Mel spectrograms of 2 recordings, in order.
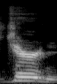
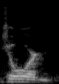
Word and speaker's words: Jordan: It's spelled Jordan, but pronounced Jordan. That's a big show. Oh, they'll let you freaking know it. It's Jordan, not Jordan.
